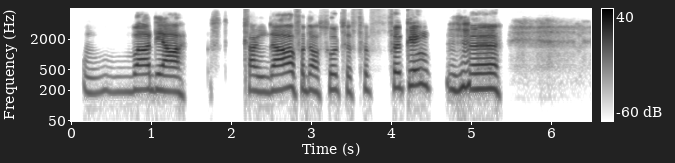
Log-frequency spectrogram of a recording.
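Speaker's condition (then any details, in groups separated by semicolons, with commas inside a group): Down syndrome; trisomy 21, congenital, suspected on ultrasound two days before birth, born by caesarean at St. Vinzenz Krankenhaus Datteln; age 26, some limitations, lives well with it, attended early intervention (Frühförderstelle)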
